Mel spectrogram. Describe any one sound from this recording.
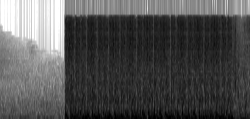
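A rifle fires in a long rapid burst.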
